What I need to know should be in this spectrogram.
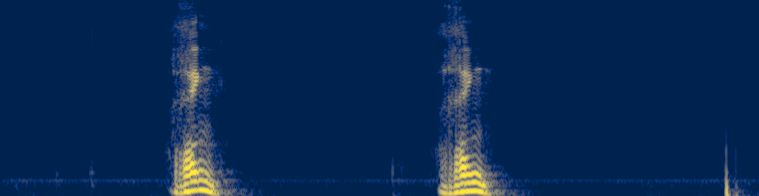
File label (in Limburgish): Dialect schoon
